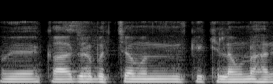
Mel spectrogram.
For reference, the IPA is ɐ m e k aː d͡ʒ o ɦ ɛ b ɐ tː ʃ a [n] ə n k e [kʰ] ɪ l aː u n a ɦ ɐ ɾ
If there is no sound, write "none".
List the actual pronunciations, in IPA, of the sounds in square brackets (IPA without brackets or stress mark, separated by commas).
m, kʰ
